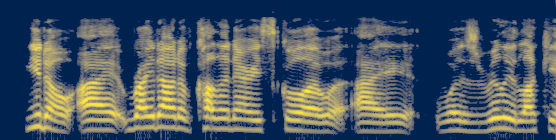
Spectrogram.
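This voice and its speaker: A woman talks at a moderate pace with an American accent and ordinary pitch variation. Hers is an unremarkable speaking voice. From New England, suburb outside Boston. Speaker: chef and restaurant owner. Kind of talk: interview. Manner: frequent fillers and false starts.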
